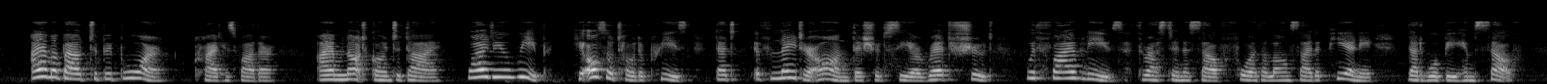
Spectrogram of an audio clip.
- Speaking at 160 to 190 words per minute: Yes, average, 185 wpm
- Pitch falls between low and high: No, high, 205 Hz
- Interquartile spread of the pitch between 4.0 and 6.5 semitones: Yes, wide, 5.6 semitones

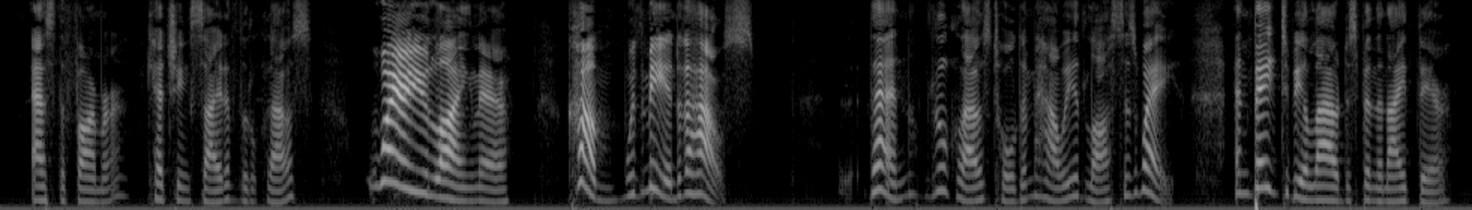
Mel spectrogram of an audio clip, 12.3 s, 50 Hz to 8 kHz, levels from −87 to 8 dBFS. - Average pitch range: No, wide, 6.7 semitones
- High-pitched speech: Yes, high, 195 Hz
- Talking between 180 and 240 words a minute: Yes, average, 195 wpm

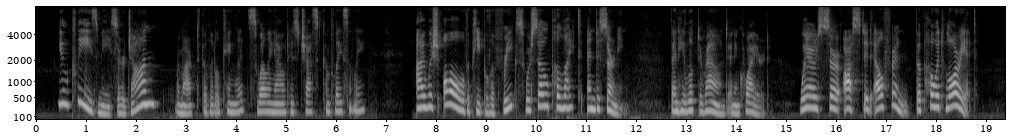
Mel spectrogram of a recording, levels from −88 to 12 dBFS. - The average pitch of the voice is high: Yes, high, 215 Hz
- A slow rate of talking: Yes, slow, 120 wpm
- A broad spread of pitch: Yes, wide, 6.9 semitones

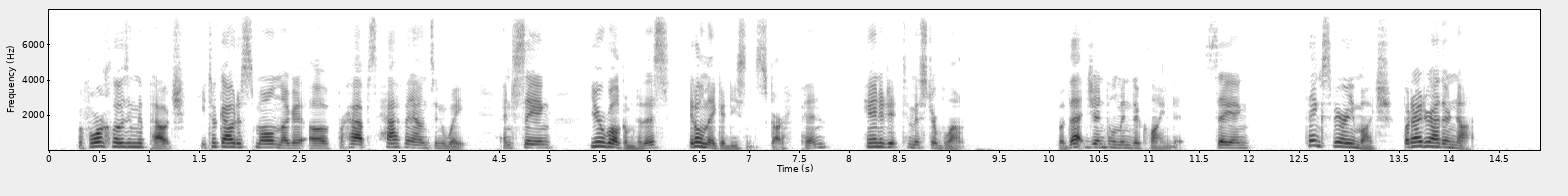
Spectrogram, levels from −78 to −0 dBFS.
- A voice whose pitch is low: No, medium, 185 Hz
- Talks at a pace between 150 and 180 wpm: No, average, 190 wpm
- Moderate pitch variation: No, wide, 5.8 semitones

